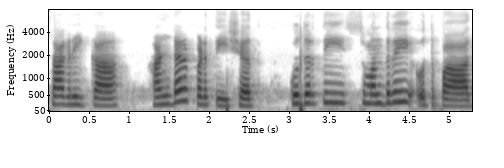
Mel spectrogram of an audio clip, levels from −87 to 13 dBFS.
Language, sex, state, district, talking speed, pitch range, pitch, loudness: Hindi, female, Punjab, Fazilka, 70 wpm, 205-270 Hz, 235 Hz, -15 LUFS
